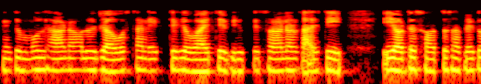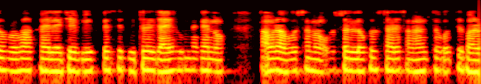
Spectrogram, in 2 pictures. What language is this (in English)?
Bangla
